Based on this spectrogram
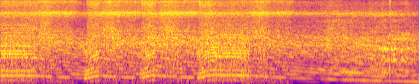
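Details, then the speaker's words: Two-stroke motorcycle, not yet warmed up: sharp, crisp throttle blips climbing and dropping cleanly without bogging; carb set lean at low revs and rich at the top, the correct efficient setting. "Nah, ini adalah settingan yang kering di bawah, tapi di atas basah. Nah, itu settingan yang bagus. Jadi efisiensinya tinggi ya."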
